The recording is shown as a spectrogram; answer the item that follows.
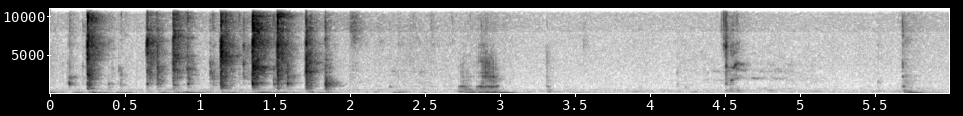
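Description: Clicky typing on a computer keyboard as a search word is entered: a quick flurry of key presses for about two seconds, then a few scattered, separate keystrokes. The typing is fairly soft, with faint background noise between presses.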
